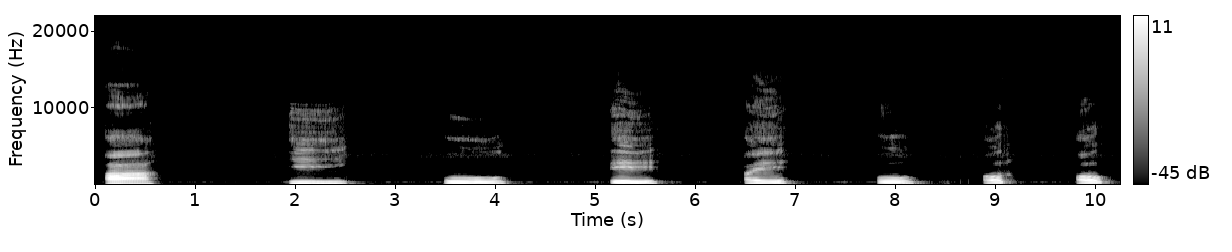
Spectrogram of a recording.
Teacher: इनके उच्चारण में ह्रस्व स्वर की अपेक्षा दुगना समय लगता है, क्योंकि इसमें 2 मात्राओं का समय लगता है। अतः इसे द्विमात्रिक स्वर भी कहते हैं। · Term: दीर्घ स्वर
